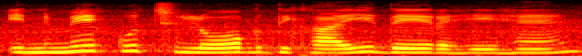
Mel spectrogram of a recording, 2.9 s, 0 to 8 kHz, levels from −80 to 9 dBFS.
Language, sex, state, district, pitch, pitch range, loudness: Hindi, male, Punjab, Fazilka, 225 Hz, 200-245 Hz, -14 LUFS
